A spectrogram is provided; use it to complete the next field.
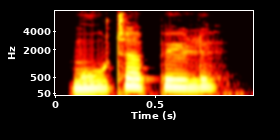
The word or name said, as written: motorbølle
